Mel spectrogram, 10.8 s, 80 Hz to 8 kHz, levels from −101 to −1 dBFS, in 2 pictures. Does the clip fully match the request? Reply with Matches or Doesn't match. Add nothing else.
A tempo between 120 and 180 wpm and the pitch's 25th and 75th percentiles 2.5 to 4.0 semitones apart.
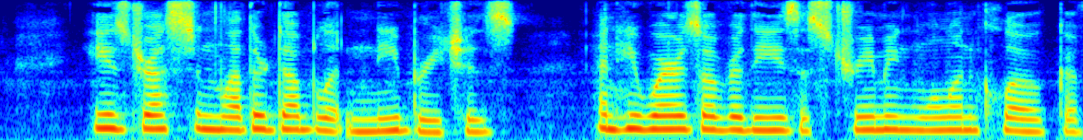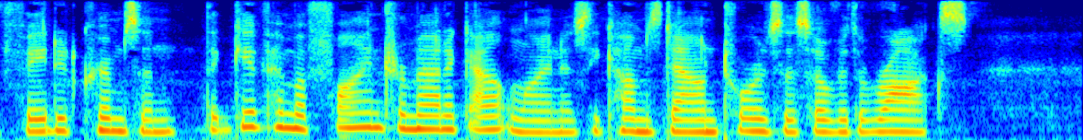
Doesn't match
